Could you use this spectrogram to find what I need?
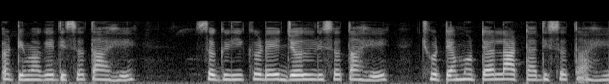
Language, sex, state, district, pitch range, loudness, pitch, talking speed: Marathi, female, Maharashtra, Dhule, 220-230 Hz, -17 LUFS, 225 Hz, 130 wpm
